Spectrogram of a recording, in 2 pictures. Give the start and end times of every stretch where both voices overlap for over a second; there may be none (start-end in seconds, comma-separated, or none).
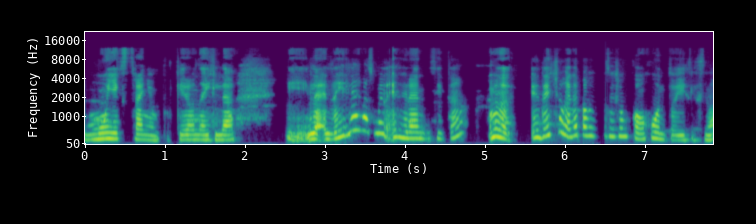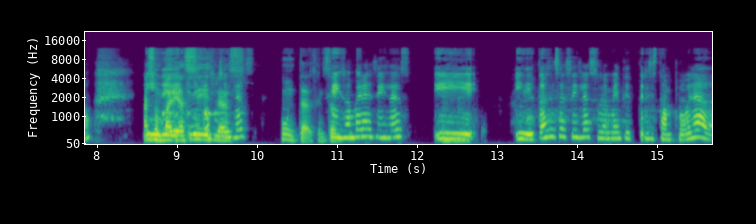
8.6-9.9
